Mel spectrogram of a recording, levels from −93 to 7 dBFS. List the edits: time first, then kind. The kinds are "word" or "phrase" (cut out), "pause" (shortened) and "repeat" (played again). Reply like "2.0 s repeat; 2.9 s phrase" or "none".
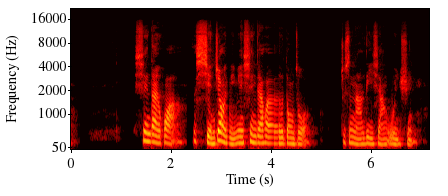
2.3 s pause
